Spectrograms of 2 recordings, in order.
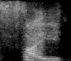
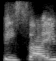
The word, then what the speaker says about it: psi: Structure is known as साई, PSI। अब आप बोलोगे मैम इसको तो पिसाई बोलना चाहिए, क्यों बोला? टी साइलेंट रहेगा इसका, ठीक है। पिसाई मत बोलना, साई बोलना, साई, we call it साई, ठीक है।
